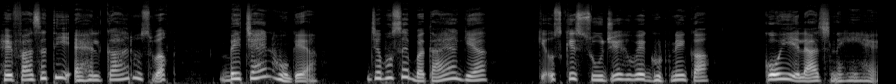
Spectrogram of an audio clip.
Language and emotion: Urdu, sad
